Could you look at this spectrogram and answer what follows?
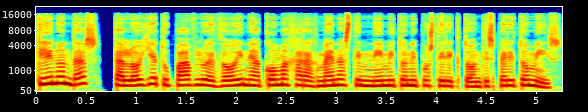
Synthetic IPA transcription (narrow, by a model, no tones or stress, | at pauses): klino̞nd̪ɐst̪ɐlo̞ʝɐt̪upɐvlue̞ðo̞ine̞ɐko̞mɐxɐɾɐɣme̞nɐst̪imnimit̪o̞nipo̞st̪iɾikt̪o̞nt̪ispe̞ɾit̪o̞mis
